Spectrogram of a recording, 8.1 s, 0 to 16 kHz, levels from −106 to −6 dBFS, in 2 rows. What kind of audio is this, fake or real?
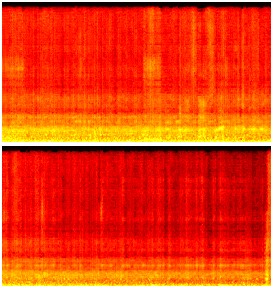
fake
